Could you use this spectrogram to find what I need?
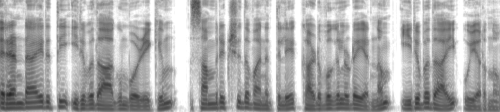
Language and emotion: Malayalam, neutral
